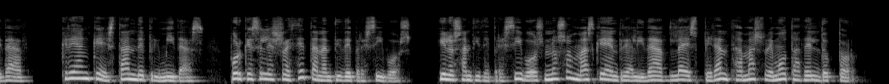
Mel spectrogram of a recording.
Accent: United Kingdom; el gobierno del Reino Unido, de donde soy, como habrá podido comprobar por mi acento

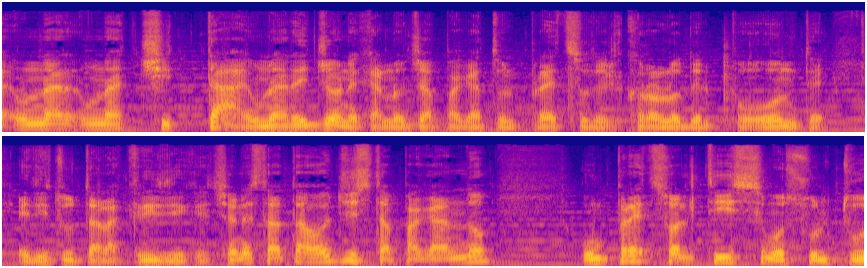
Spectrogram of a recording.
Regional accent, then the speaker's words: Genoa, Liguria, Italy; sono genovese perché mugugno. Il genovese mugugna.

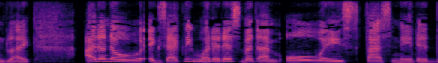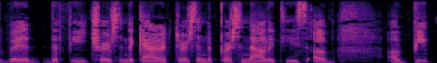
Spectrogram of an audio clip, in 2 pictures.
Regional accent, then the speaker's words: Philippines; now in Beijing, China; I'm an artist from the Philippines. And yes, I'm here in Beijing to promote my my show. But actually, I've been living here for like 4 years now.

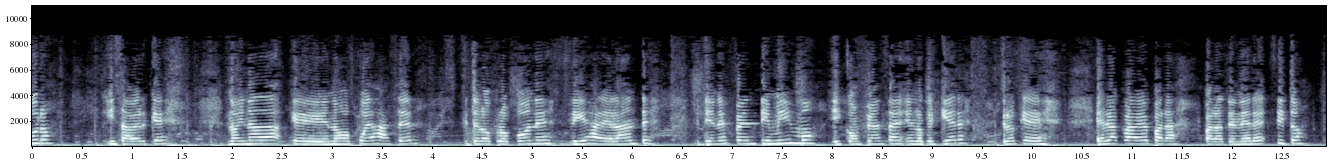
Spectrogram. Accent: Venezuela; moved away; desde que salí de Venezuela para un mejor porvenir, para mejorar

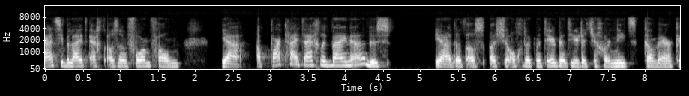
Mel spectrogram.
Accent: Netherlands; En wij zijn dan als Nederlanders natuurlijk geboren in een van de rijkste landen ter wereld.

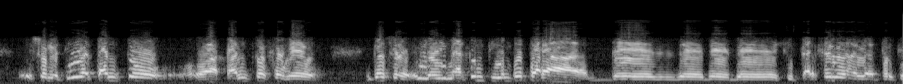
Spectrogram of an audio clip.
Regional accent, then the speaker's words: Nicaragua; el deseo como centroamericano y nicaragüense de querer ganar ese título mundial

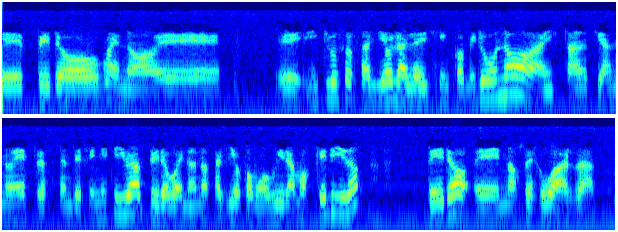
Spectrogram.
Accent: Argentina; es alevoso lo permisivos que somos los argentinos, ¿no?

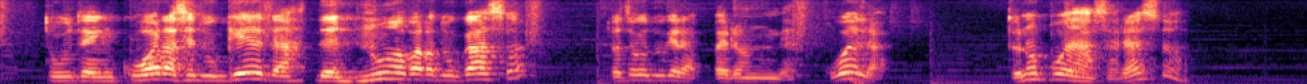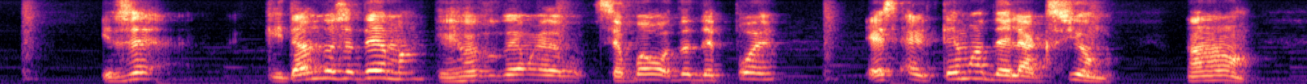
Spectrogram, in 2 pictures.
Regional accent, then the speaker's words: Cuba; moved away as an adult; de Cuba, que era donde yo nací, que fue donde viví por 29 años

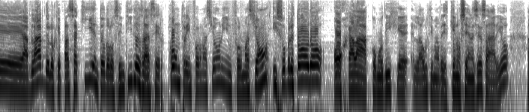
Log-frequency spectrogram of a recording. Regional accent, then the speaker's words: Italy; Spanish is a second language; Por lo que puedo decir yo como italiano y como europeo

